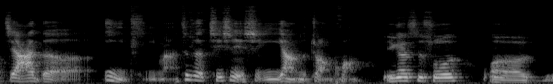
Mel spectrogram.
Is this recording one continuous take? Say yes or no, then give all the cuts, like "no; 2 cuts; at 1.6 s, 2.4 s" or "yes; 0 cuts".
yes; 0 cuts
